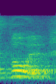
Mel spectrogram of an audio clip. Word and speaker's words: Boule: who was more familiar with uh the French pronunciation and said no no it's bull so I checked with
